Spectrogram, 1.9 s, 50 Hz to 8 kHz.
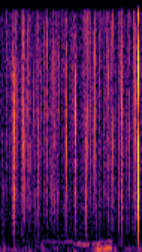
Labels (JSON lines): {"label": "biophony, cascading saw", "recorder": "SoundTrap 600 or HydroMoth"}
